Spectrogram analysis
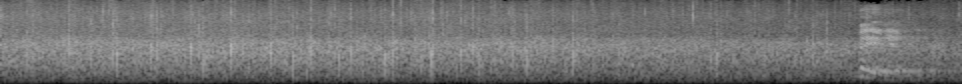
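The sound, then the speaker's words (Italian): Audience applause at a choir festival: dense, sustained clapping from a crowd, holding a fairly steady level for several seconds before easing slightly at the end. “per questo credo meritino tutti un applauso, poi glielo rifacciamo, insomma.”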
